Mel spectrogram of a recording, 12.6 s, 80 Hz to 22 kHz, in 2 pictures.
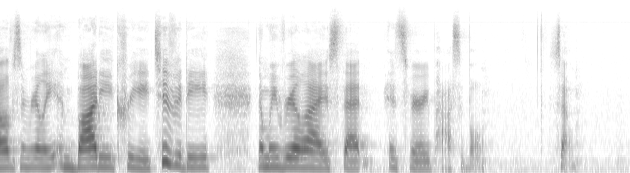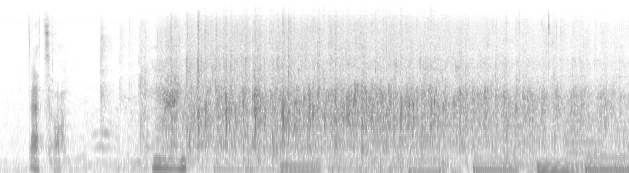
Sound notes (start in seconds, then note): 7.4 audience clapping; 9.0 light guitar music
